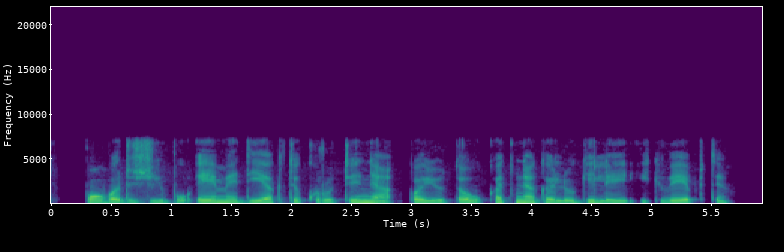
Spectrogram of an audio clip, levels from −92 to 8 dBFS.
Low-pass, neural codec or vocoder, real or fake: 7.2 kHz; none; real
